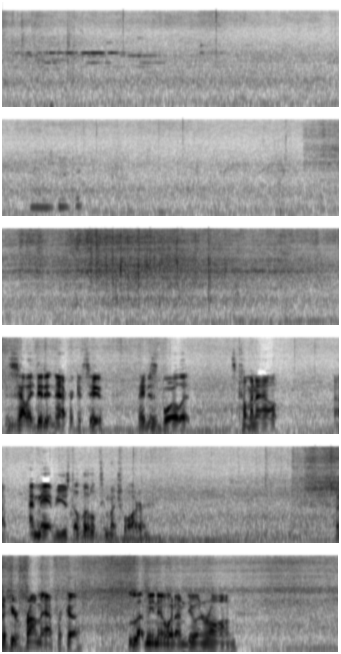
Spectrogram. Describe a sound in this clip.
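Flames roar and flicker softly beneath a kettle.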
